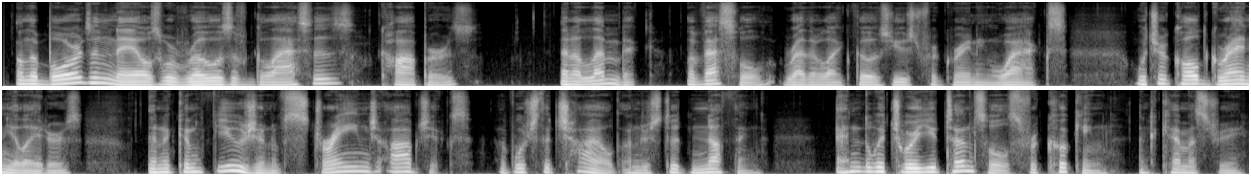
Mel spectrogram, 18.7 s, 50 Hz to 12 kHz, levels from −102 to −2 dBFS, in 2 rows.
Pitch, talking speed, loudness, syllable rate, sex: 130 Hz, 145 wpm, -19 LUFS, 4.6 syllables/s, male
